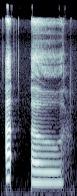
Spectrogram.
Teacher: So try saying uh-oh, and feel how you stop the air in the middle of that word. Uh-oh. So that stop that you made right there in the middle, that's a glottal stop, and this symbol is what we use to transcribe that.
